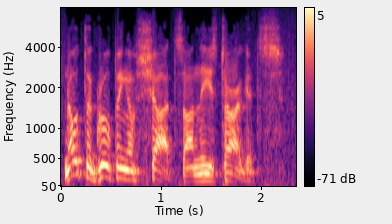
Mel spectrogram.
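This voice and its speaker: A man's voice: medium pitch, very animated, normal speed, fairly bright tone, dull audio. An American man narrating a 1950s instructional film in a formal, authoritative, instructive manner on an old film soundtrack.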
